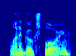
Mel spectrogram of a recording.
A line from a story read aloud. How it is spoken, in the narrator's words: he asked in his hoarse voice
